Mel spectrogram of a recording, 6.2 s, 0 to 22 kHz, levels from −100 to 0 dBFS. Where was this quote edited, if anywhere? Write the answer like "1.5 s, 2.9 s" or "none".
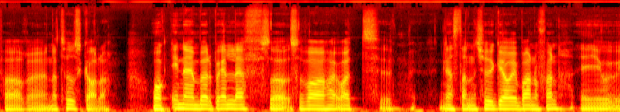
1.7 s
